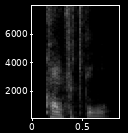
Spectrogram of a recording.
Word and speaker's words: comfortable: Jadi kita tuh kalau word stress itu kita memberi penekanan pada 3 huruf pertama, di silabus pertama. Jadi pronunciation-nya comfortable, comfortable. Jadi lebih ke comfortable.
